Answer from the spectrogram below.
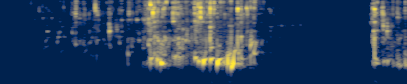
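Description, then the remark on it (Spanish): Water is poured for someone in a short gurgling, splashy stream lasting about a second, then stops; after a brief pause, the pouring starts again. No one speaks. “Perdón, estamos en el baño. Ah, mentira, estás sirviendo agua”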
